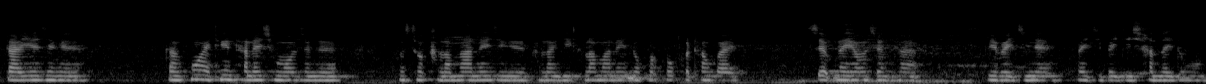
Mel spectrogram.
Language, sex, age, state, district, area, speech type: Bodo, female, 30-45, Assam, Chirang, urban, spontaneous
